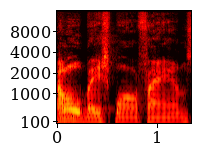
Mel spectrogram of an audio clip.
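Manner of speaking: very deep, sunken announcer voice. Recalling a Sunday Night Baseball announcer: Jim's very deep voice. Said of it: "he had the deepest voice ever".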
